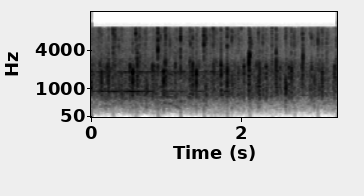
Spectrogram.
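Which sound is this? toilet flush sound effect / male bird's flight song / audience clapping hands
audience clapping hands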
